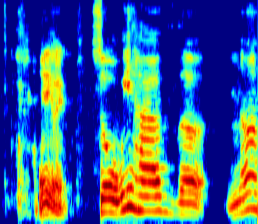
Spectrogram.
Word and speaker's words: न: Remember way back when we said that Mr. Na is pronounced using the tip of the tongue touching the teeth.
